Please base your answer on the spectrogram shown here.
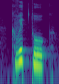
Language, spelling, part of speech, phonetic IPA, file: Ukrainian, квиток, noun, [kʋeˈtɔk], Uk-квиток.ogg
- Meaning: 1. ticket 2. receipt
